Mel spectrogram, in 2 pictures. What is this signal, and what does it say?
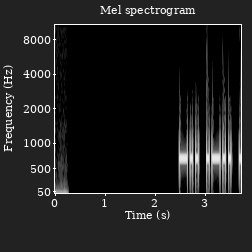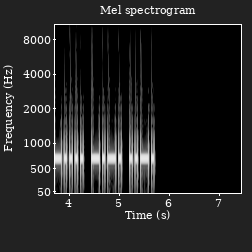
Morse code, heard as a keyed tone, about 22 wpm, 700 Hz. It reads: DL6CF
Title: DXCC-100 Call Signs - 5 Characters - Repeated 2x - 22wpm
